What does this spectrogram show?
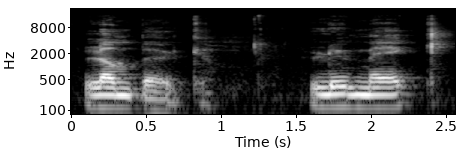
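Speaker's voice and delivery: ordinary talk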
